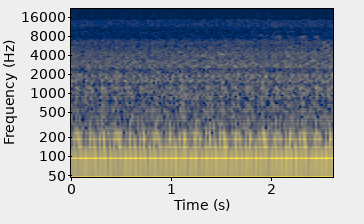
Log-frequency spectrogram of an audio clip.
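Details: Fiat 500 diesel with replacement engine of unknown history, after replacing the too-far-gone DPF that caused heavy smoke; smooth, deep diesel idle holding constant speed with no stumbling, hunting or misfire; normal idle.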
